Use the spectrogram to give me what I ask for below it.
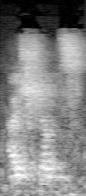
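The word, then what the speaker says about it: الشمس: अब्दुल रहमान तैयार पढ़ो अशम्स अशम्स लाम नहीं पढ़ा क्यों क्योंकि हक्का हो जब हम नहीं है माशा्लाह ले जी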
